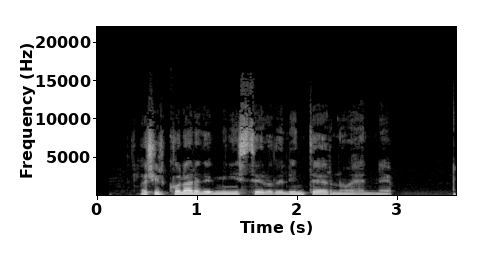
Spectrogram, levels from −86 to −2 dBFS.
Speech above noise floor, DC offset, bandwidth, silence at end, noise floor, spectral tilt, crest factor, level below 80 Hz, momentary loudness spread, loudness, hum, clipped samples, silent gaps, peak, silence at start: 43 dB; under 0.1%; 15 kHz; 0 s; -67 dBFS; -6 dB/octave; 18 dB; -66 dBFS; 13 LU; -24 LUFS; none; under 0.1%; none; -8 dBFS; 0.45 s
